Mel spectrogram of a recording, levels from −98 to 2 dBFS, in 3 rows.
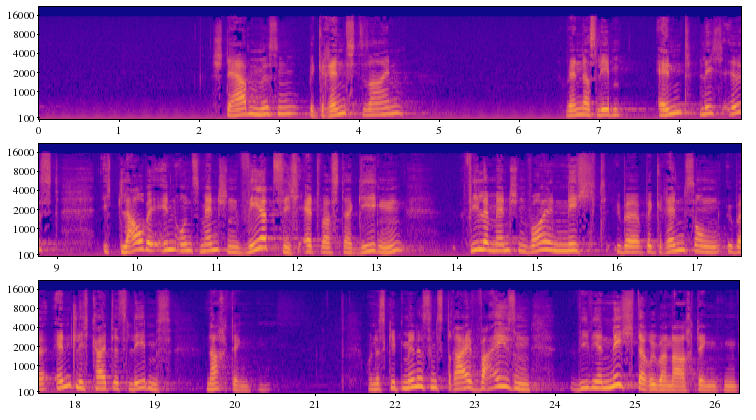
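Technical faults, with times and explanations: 0.00–18.42 s, video or display buzz: a steady 75 Hz buzz with harsh hash above it, roughly 30 dB under the programme, ending at 18.42 s. A screen or video cable refreshing at 75 Hz is coupling its field-rate signal into the audio path.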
